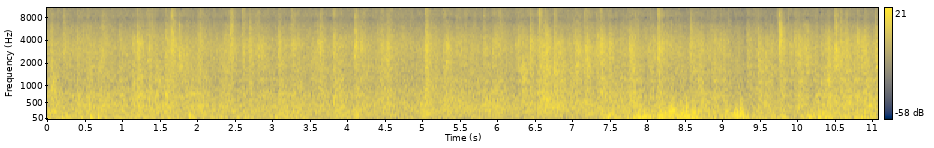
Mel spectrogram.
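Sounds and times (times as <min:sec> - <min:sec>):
heavy rain pouring: 0:00.0 - 0:11.0
raindrops ticking: 0:00.0 - 0:11.0
low thunder rumble: 0:07.4 - 0:11.0.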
